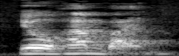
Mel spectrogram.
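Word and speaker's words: Yohimbine: So right now I'm taking a fat burner, Yohambine. That's how you pronounce it.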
